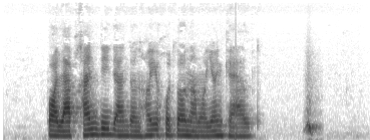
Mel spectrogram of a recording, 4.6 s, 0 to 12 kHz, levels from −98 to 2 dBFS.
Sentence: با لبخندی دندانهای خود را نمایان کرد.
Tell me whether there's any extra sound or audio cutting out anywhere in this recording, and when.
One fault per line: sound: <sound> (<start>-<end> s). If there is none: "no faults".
sound: whoosh (3.8-4.0 s)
